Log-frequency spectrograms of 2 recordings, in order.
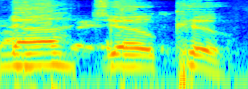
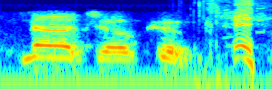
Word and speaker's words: Njoku: Njoku. Njoku.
